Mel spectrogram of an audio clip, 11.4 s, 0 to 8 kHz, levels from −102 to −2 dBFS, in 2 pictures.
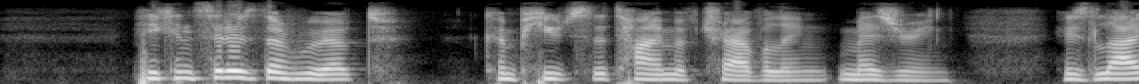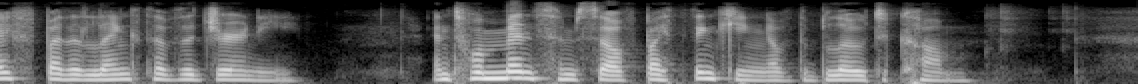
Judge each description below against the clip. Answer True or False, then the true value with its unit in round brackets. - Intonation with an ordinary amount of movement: True (3.7 semitones)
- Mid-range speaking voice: True (180 Hz)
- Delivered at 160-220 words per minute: False (150 wpm)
